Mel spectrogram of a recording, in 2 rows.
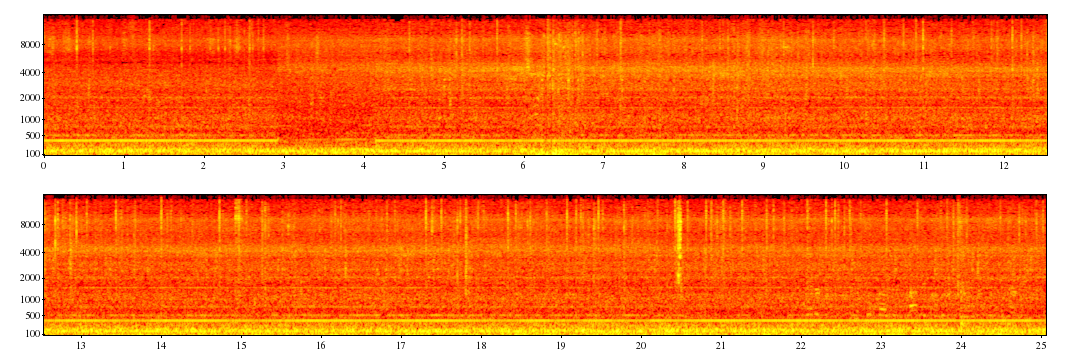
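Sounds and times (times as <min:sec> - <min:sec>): airliner cabin rumble: 0:00.0 - 0:25.0.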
